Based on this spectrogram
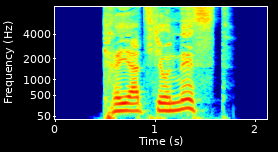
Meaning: creationist (male or of unspecified gender)
- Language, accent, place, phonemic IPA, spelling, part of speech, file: German, Germany, Berlin, /kʁeat͡sɪ̯oˈnɪst/, Kreationist, noun, De-Kreationist.ogg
